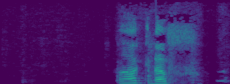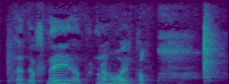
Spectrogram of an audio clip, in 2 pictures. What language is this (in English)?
Musgu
